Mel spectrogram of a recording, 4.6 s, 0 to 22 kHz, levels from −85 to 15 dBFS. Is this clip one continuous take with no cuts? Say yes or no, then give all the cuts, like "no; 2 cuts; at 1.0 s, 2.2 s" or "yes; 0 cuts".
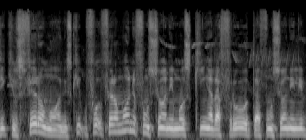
yes; 0 cuts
